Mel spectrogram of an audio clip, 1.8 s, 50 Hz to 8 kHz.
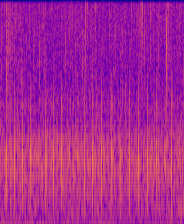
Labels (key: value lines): label: biophony, rattle
recorder: SoundTrap 500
